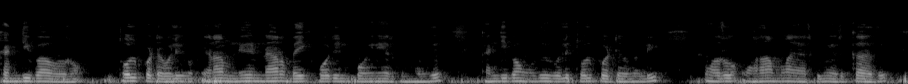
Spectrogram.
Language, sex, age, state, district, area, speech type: Tamil, male, 18-30, Tamil Nadu, Tiruvannamalai, urban, spontaneous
